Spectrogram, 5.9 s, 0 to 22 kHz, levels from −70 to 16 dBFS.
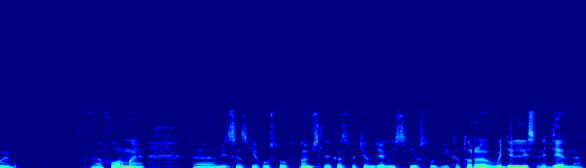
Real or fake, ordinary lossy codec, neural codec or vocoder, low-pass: real; none; none; none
